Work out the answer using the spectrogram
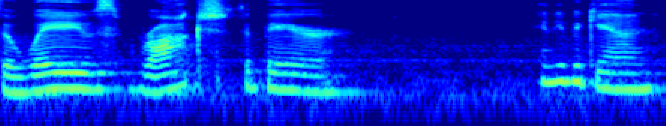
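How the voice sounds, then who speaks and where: A woman reading a children's picture book aloud in an expressive storytime style. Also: deep voice, drawn-out words, slight background noise.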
